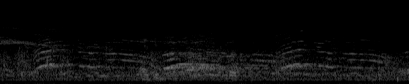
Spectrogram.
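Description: Faint chatter of several people's voices, away from the microphone.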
